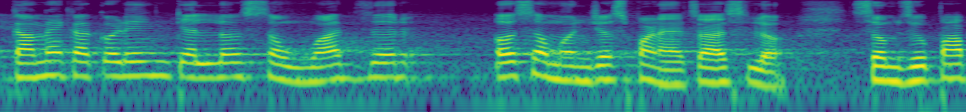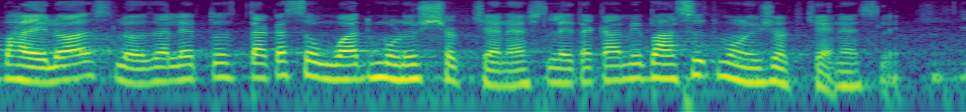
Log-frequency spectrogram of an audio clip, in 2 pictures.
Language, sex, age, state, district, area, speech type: Goan Konkani, male, 18-30, Goa, Bardez, rural, spontaneous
